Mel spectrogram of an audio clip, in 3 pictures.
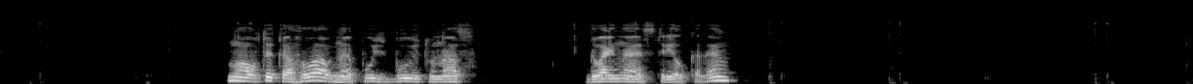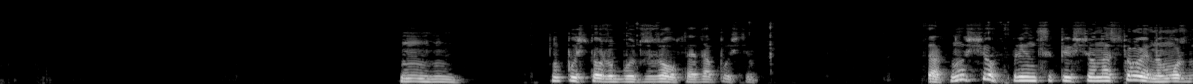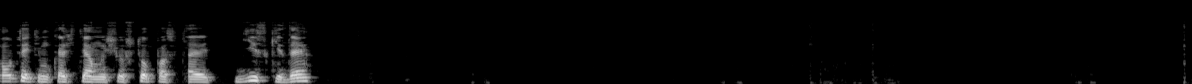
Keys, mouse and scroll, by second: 2.5 click, 6.4-8.1 drag, 9.1 click, 11.0-12.6 drag, 18.4 click, 19.6-21.0 middle drag, 21.5 shift+middle click, 22.2 middle click, 24.0 click, 24.8 shift+click, 25.8-27.8 drag, 28.7 click, 31.1-33.0 drag, 34.6-35.7 drag.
